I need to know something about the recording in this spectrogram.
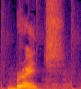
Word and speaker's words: bridge: The other word where D is silent and it's bridge. Bridge. If we say bridge, it's weird. We say bridge. And D is silent in this word.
